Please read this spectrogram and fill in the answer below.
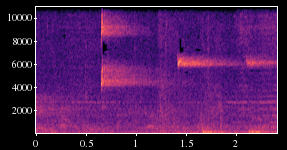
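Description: Bells inside a goalball ball jingling as the ball is thrown and hits the court floor: a sudden jingle about half a second in and another near a second and a half, the second trailing off in a high ringing tone.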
